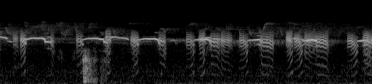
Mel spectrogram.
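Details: Marbled Murrelets near Mount Rainier (Carbon River) give rapid series of high, piercing, gull-like keer calls, several overlapping, with short pauses between bursts; calls heard at first light, used by parents to locate each other or on feeding runs.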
